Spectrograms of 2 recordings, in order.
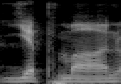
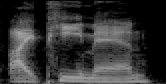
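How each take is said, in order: First: The name begins with a 'y' sound. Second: The name begins with an 'eye' sound. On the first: This is the original pronunciation of the name. "it's actually pronounced Yip Man" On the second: This is how English speakers in America say it. "for our English speaking audience"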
